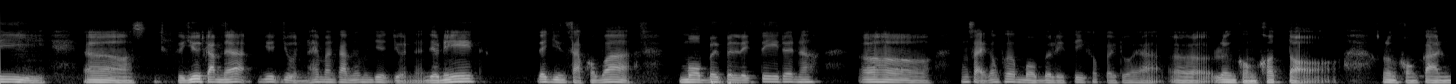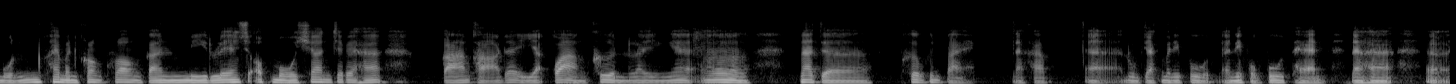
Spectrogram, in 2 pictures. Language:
Thai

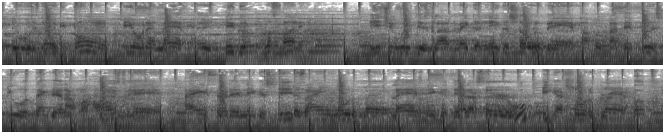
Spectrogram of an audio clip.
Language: English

